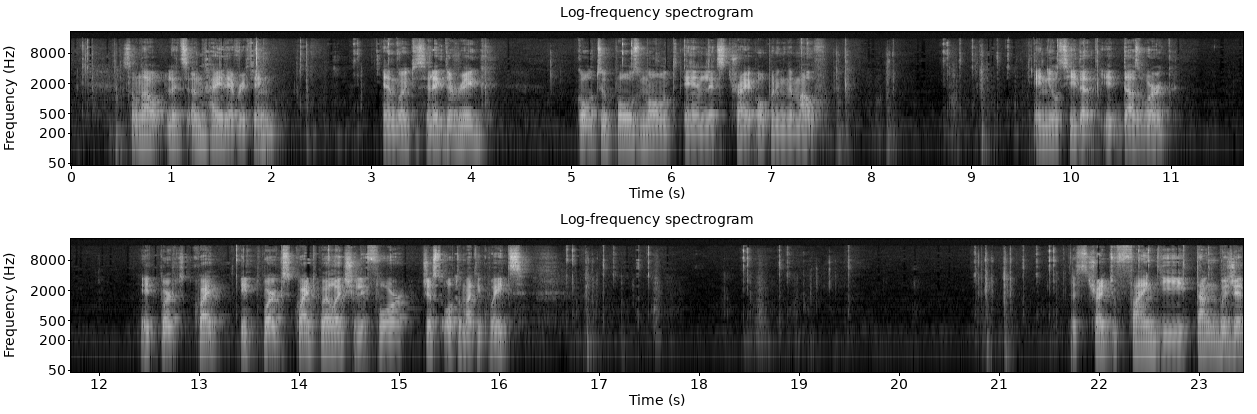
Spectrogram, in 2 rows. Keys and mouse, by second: 1.3 alt+h, 1.9-2.3 shift+middle drag, 2.8 click, 3.9 Tab, 5.8-6.1 middle drag, 6.4 r, 7.3 right click, 7.6-10.2 typing, 8.9 middle click, 9.3 middle click, 9.6 middle click, 13.4-13.7 right drag, 13.7 r, 14.5 r, 14.7 r, 16.7 right click, 16.9 z, 17.0 middle click, 17.4 middle click, 18.4 click, 18.8 middle drag, 19.5-20.7 middle drag, 20.9 a, 21.0 z, 21.2 middle click, 21.5 click, 22.4 click, 22.9 middle click, 23.2 g.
